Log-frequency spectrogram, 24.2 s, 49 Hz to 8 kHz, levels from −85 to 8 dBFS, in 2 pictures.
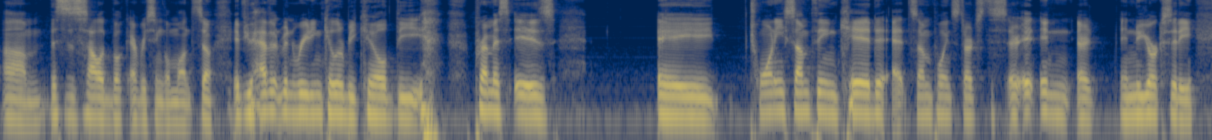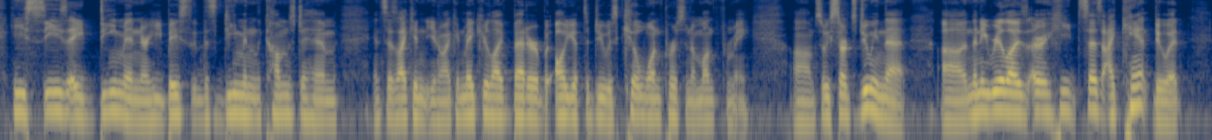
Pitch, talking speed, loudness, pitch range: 115 Hz, 230 wpm, -19 LUFS, 110-125 Hz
